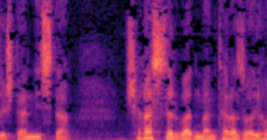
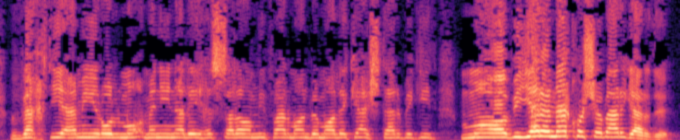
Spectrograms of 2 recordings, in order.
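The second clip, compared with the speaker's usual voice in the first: loud, high-pitched sermon narration; impassioned preaching; 8 semitones higher, 13 dB louder than usual. Acted. Preacher telling of Ali's order to Malik, impassioned preaching. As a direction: push the story out at full force.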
